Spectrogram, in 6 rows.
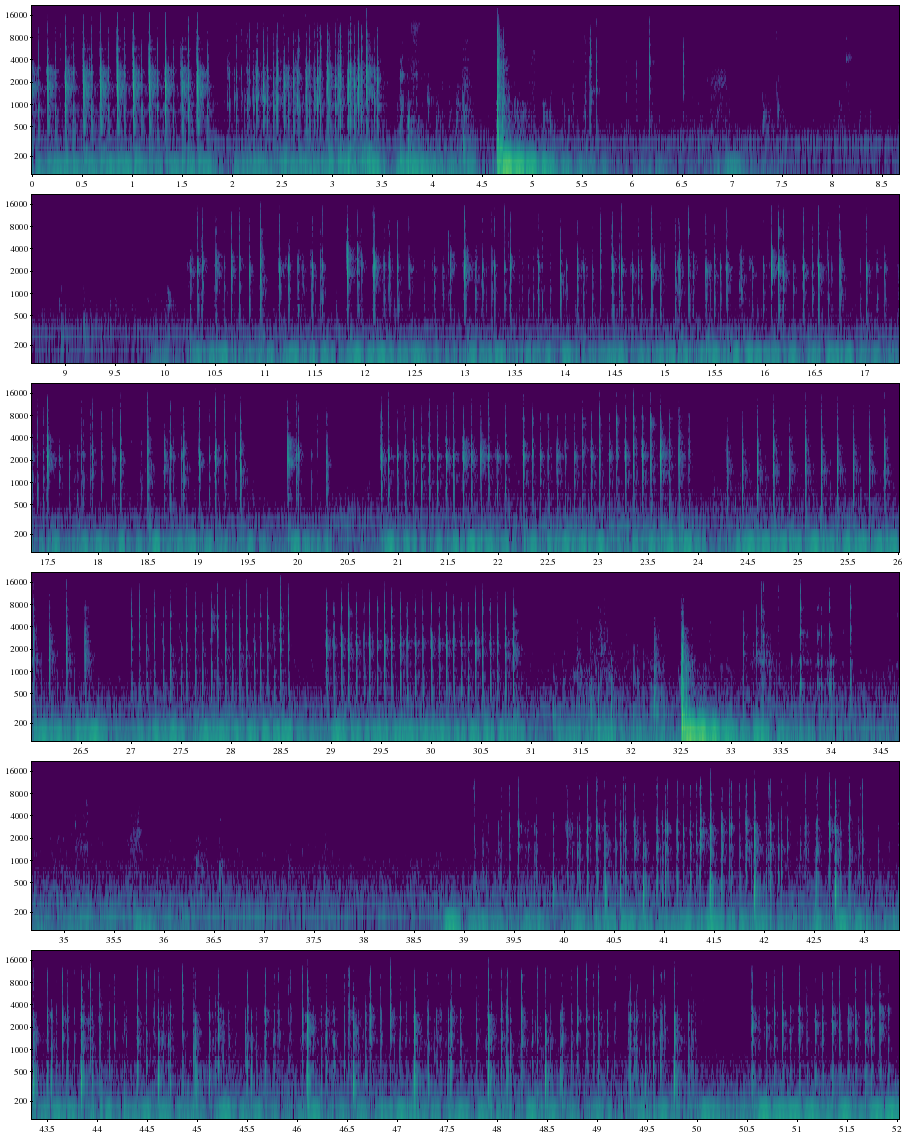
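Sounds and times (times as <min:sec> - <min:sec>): clicky mechanical keyboard typing: 0:00.0 - 0:03.6, 0:10.2 - 0:30.9, 0:33.1 - 0:34.3, 0:39.1 - 0:52.0
loud thump: 0:04.6 - 0:05.1, 0:32.4 - 0:33.0.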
